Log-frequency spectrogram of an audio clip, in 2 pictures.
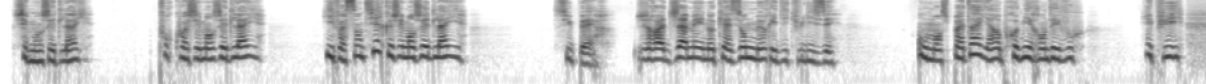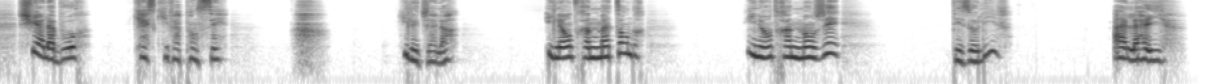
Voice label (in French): pub, voix off; jeu meetic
